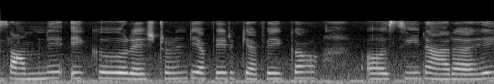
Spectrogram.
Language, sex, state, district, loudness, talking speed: Hindi, female, Bihar, Katihar, -20 LUFS, 145 wpm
